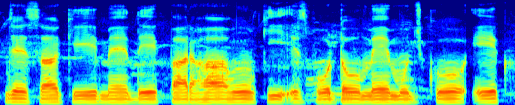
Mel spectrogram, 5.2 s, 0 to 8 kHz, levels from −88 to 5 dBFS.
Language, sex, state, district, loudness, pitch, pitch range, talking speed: Hindi, male, Madhya Pradesh, Bhopal, -16 LUFS, 95 Hz, 90-95 Hz, 150 wpm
